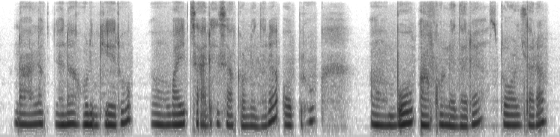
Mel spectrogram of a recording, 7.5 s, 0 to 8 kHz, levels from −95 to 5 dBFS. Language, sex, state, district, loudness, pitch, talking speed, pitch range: Kannada, female, Karnataka, Bangalore, -19 LUFS, 185 Hz, 105 wpm, 175-200 Hz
